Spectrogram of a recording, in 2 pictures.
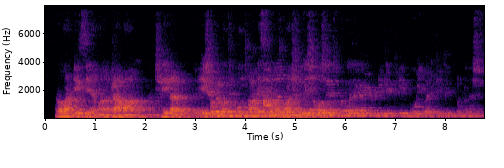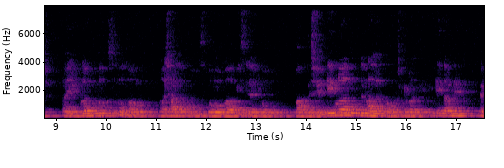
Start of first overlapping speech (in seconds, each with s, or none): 4.1 s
